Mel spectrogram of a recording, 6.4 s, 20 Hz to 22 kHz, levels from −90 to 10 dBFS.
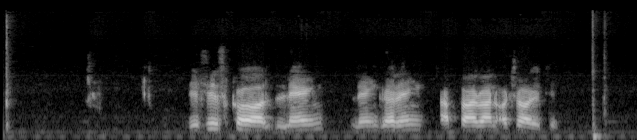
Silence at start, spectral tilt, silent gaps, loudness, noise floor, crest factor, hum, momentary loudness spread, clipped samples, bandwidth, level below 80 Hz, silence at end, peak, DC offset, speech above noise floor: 0.05 s; -5 dB/octave; none; -18 LUFS; -61 dBFS; 18 dB; none; 22 LU; under 0.1%; 15.5 kHz; -58 dBFS; 0.35 s; -4 dBFS; under 0.1%; 43 dB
